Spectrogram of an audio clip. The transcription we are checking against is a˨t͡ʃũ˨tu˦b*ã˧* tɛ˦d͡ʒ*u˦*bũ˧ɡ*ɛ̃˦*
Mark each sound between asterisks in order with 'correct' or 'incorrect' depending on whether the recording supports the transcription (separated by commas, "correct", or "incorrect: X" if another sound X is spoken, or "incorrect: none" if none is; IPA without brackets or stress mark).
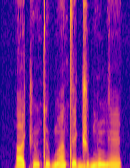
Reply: correct, correct, incorrect: ɛ̃˧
